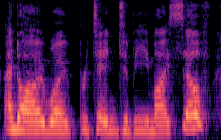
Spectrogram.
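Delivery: high, loud overdone protest; mock his earnest pleading; mock-earnest impostor. Impostor wanting to know her better, mock earnest.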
